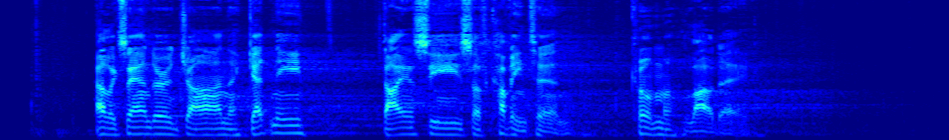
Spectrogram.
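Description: A man speaks into a microphone, reading out, echoing through a large hall.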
